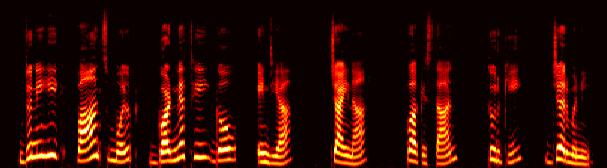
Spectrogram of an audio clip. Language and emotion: Kashmiri, neutral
